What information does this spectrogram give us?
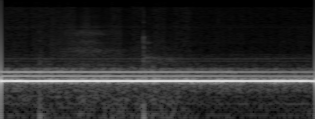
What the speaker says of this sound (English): Two frequencies at a certain ratio are played in the ear, and the inner ear will produce a third frequency, also known as the Tartini tone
